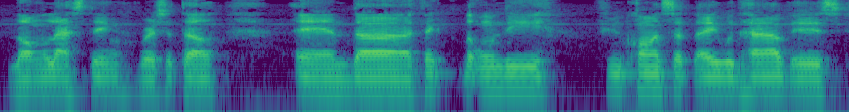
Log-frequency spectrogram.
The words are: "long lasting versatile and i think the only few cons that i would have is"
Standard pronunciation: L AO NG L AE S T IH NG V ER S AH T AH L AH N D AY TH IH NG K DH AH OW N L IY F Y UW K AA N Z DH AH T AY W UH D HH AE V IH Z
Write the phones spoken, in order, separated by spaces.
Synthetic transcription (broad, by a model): L AO NG L AE S T IH NG V ER S AH T AH L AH N D AY TH IH NG K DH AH OW N L IY F Y UW K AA N S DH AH T AY W UH D HH AE V IH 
